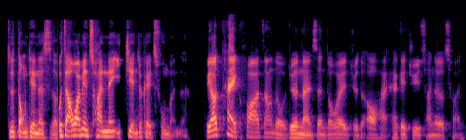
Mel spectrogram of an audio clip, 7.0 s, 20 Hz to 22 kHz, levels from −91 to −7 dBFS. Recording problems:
none

